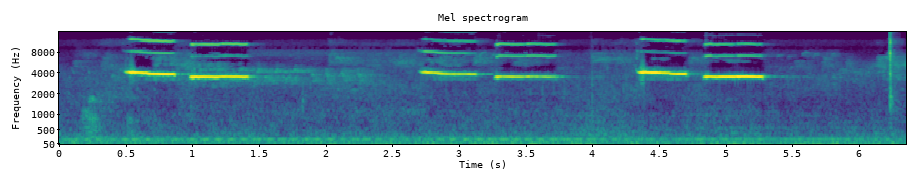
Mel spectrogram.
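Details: A recorded Black-capped Chickadee song, the two-note "cheeseburger"-like call, whistled three times about every two seconds, each pure high note followed by a slightly lower one, over a faint low hum.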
